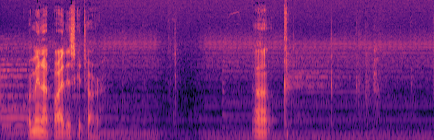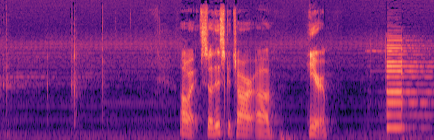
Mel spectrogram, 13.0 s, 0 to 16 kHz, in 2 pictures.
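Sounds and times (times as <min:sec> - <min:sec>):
guitar amplifier hum: 0:00.0 - 0:13.0.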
